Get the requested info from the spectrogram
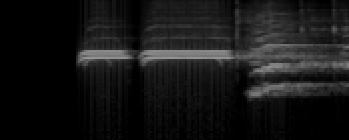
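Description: Steam-engine whistle blowing twice, a short toot and then a longer one, after a brief silence; a few notes of music start right after the second toot.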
